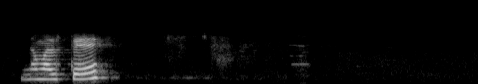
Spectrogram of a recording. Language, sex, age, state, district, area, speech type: Dogri, female, 30-45, Jammu and Kashmir, Reasi, rural, conversation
